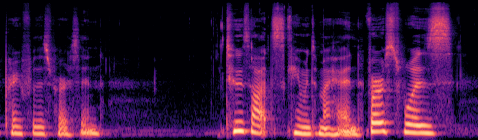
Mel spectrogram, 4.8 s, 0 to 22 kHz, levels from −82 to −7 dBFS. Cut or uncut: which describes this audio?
cut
